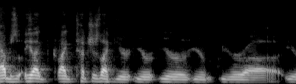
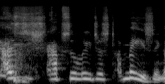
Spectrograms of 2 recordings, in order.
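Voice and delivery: high-pitched giddy marvelling; 10 semitones higher than usual. Acted. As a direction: play a tinkerer giddy with wonder. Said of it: "He's, like, almost giddy".

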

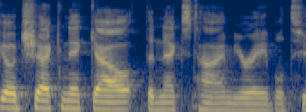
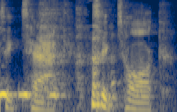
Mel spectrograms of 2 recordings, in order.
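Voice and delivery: TikTok with a Boston accent, slow and louder; 2 semitones higher, 6 dB louder, slower than usual. Real, not acted. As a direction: say TikTok like Ben Affleck from Boston. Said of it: "sounded like Ben Affleck trying to say TikTok".

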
